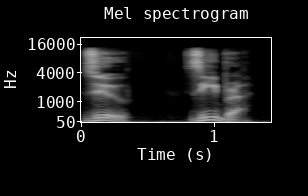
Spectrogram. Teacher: The Z. In English, it's a buzzing sound.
